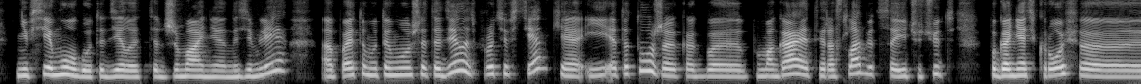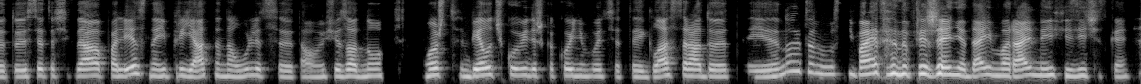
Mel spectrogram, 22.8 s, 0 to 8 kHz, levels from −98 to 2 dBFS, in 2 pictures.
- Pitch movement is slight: No, average, 3.4 semitones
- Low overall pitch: No, high, 200 Hz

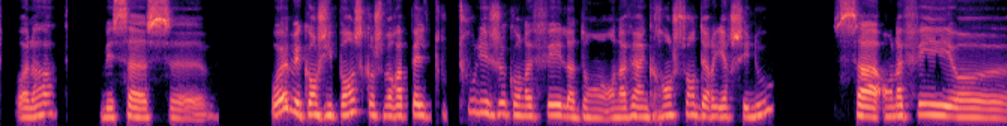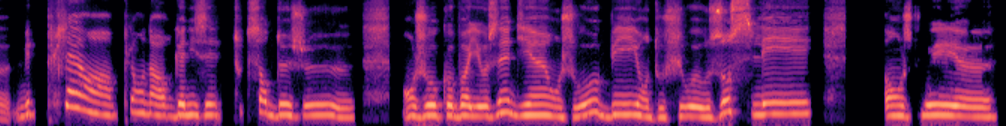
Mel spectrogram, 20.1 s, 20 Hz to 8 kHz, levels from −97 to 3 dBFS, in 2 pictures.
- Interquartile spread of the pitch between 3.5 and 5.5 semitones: No, average, 3.1 semitones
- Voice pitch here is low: No, high, 195 Hz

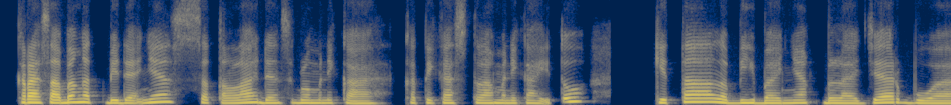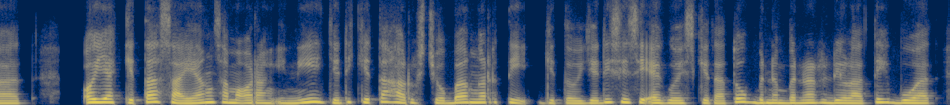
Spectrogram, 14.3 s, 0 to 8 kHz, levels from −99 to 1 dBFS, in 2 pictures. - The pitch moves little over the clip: No, average, 3.6 semitones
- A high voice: Yes, high, 200 Hz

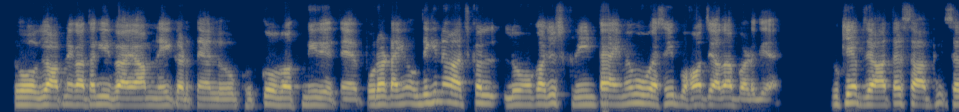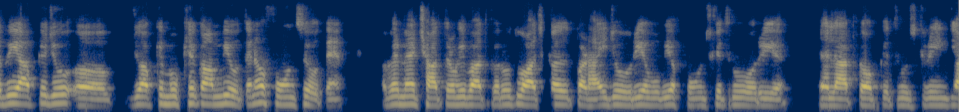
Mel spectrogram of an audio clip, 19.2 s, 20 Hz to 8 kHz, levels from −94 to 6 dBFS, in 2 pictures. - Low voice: No, medium, 155 Hz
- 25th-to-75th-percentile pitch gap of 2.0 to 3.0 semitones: Yes, narrow, 2.4 semitones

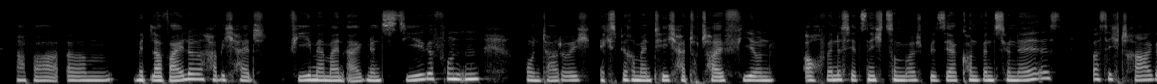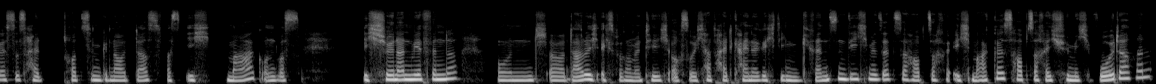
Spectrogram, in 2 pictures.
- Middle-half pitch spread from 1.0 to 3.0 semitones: Yes, narrow, 2.4 semitones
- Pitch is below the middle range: No, high, 195 Hz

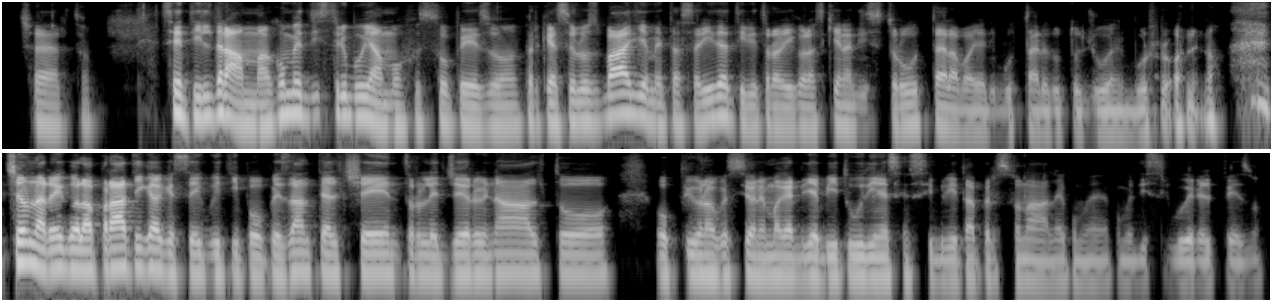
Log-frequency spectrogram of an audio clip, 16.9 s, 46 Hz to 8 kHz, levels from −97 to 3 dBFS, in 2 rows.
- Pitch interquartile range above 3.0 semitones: No, average, 2.7 semitones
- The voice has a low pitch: Yes, low, 110 Hz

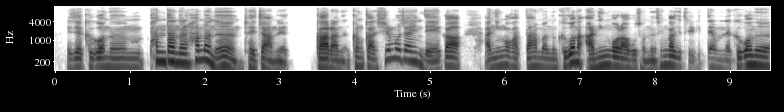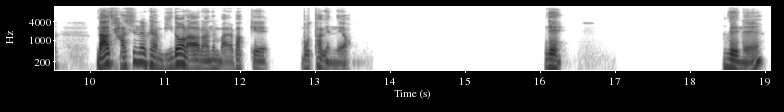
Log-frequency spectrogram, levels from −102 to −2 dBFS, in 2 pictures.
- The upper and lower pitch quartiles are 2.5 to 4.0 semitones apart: No, average, 5.2 semitones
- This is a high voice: No, low, 130 Hz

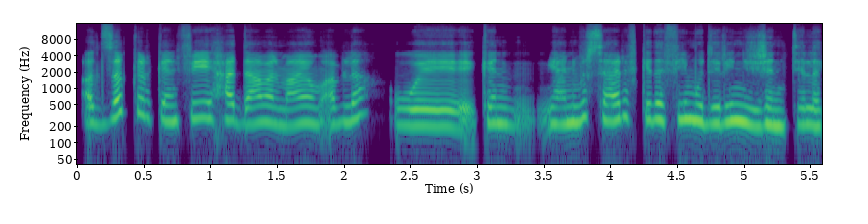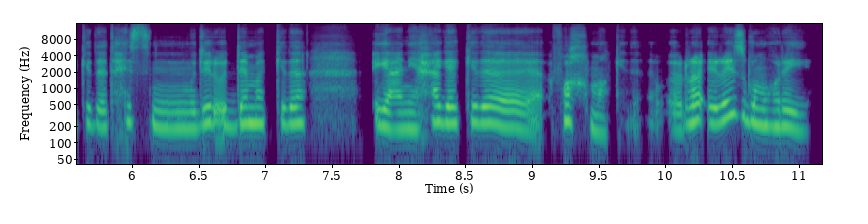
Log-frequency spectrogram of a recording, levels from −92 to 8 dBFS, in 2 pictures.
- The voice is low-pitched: No, high, 230 Hz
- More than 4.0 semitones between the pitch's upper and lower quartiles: No, average, 3.4 semitones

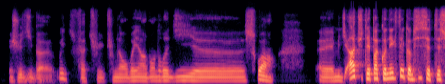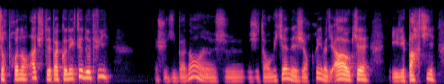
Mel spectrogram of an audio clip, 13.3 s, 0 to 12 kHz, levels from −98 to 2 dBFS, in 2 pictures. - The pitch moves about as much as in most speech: No, wide, 7.1 semitones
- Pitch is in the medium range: No, low, 110 Hz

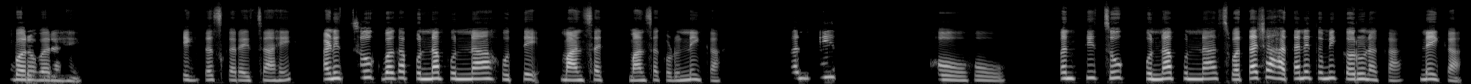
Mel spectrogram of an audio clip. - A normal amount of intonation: No, wide, 5.7 semitones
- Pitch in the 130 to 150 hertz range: No, high, 240 Hz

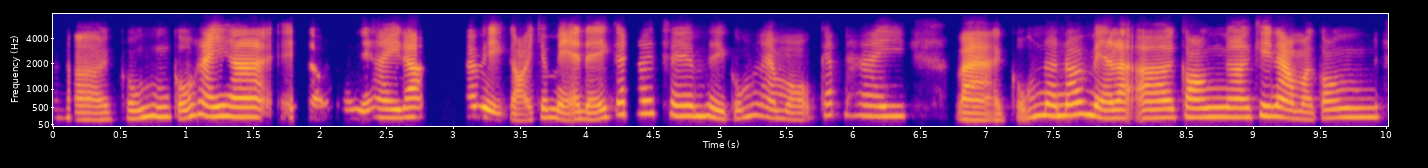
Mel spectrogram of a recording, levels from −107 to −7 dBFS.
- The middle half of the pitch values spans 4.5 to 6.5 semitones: No, average, 4.0 semitones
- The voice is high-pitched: Yes, high, 245 Hz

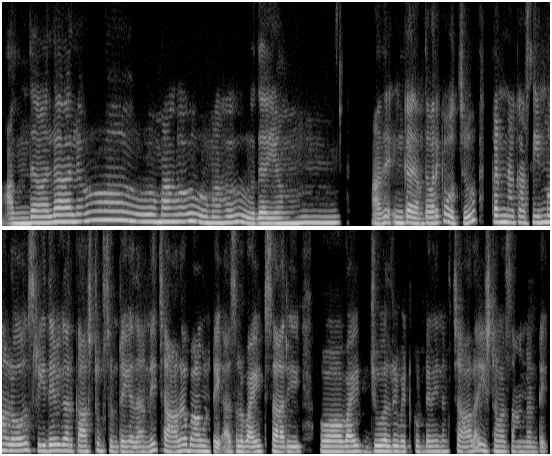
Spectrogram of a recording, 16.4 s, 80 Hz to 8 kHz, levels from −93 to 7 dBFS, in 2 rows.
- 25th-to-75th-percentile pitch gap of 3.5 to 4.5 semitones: No, narrow, 2.5 semitones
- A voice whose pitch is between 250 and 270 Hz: No, high, 195 Hz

